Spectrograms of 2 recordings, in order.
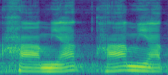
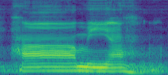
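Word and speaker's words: حَامِيَةٌ: Jadi jangan dibaca hamiat jangan, tapi hamiyah.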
